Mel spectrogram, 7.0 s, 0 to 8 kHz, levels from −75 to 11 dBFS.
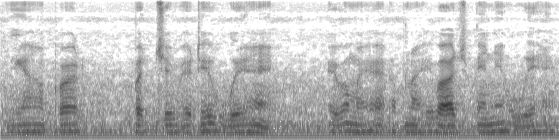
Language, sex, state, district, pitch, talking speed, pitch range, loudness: Hindi, male, Bihar, Madhepura, 110 Hz, 120 wpm, 105-115 Hz, -21 LUFS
